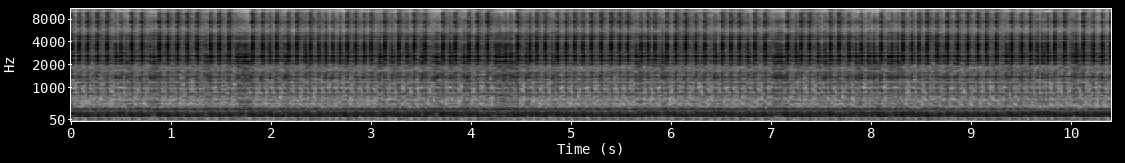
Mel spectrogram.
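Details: Losi 5T 2.0 RC truck's gas two-stroke on VP fuel, run after sitting about four to six months to wet the carburetor; hard steady high-pitched buzz, even fast firing beat, no misses, running clean and healthy.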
